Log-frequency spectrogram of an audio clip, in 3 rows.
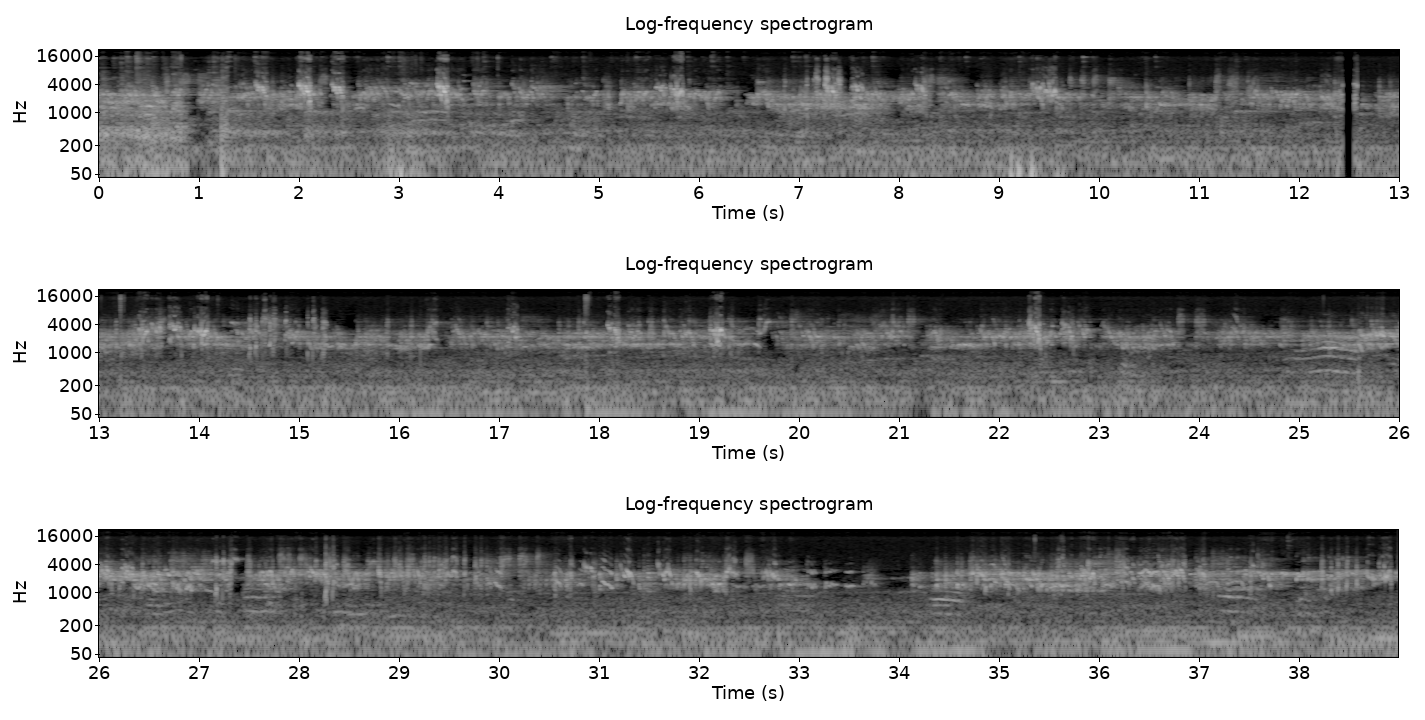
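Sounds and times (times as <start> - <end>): budgerigar squawk: 0.0 - 3.4
budgerigar chirping: 0.0 - 38.9.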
